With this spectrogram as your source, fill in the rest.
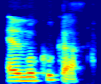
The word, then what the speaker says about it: El Mukuka: How did you come up with El Mukuka?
